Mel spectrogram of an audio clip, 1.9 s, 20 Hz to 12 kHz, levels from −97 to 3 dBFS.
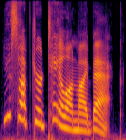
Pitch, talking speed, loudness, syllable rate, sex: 245 Hz, 220 wpm, -16 LUFS, 4.6 syllables/s, female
